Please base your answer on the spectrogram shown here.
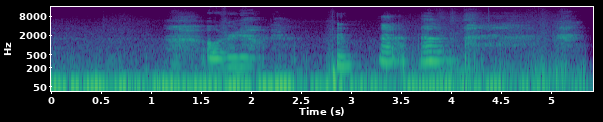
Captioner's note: chuckles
